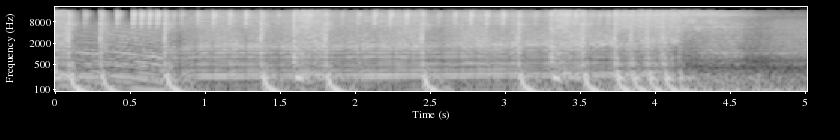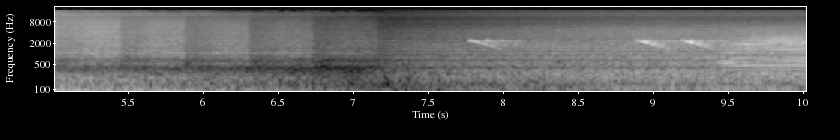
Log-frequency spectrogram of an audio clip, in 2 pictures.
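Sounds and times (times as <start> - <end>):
electronic music: 0.0 - 7.2.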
